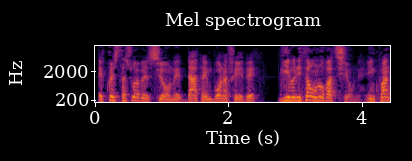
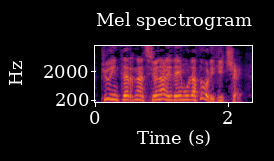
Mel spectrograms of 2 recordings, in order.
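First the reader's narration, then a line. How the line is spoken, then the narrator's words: Shouted. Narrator (Italian): si gridava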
